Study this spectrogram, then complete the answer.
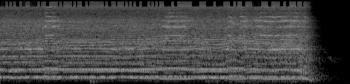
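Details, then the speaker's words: DJI Flip (Fly More combo) drone: high steady propeller buzz with a wavering, snoring or sneezing whistle that shifts in pitch and is heard clearly when the drone moves, then cuts off. Suspected factory issue, cause not identified, sent to DJI. "this is snoring this is snoring sneezes like this is the issue that I'm talking about so when I move the Drone I can hear clearly"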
